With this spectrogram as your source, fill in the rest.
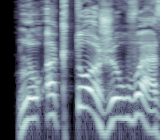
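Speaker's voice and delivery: high-pitched loud shouting. The narrator, questioning the library's vizier, shouted. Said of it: "закричал я".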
